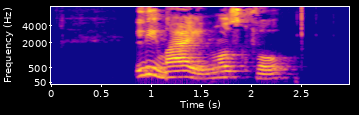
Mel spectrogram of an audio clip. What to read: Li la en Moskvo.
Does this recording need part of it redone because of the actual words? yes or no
no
